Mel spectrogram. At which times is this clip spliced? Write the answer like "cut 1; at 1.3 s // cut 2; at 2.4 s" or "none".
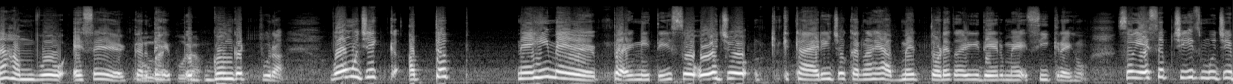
none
